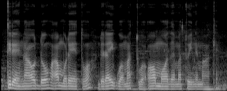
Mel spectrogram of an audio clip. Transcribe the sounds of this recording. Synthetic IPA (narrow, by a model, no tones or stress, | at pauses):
tiɾenaodowa̰ːmoɾɛtwɔndeɾaiɣwɔmatwɔ̰ʔɔmɔːðɛmatweinemaːkɛ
